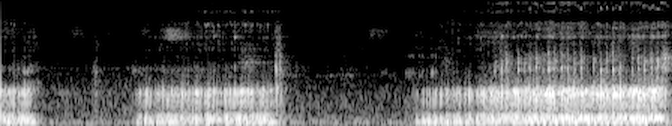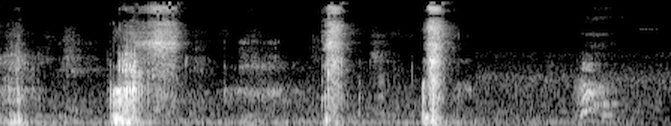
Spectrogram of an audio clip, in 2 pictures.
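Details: A pet dog growls in two long, low, rumbling stretches and then gives several short, sharp barks spaced a second or so apart, indoors.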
